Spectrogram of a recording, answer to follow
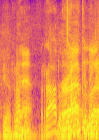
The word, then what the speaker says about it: Radler: But you got to say it like with a purr. Yeah, Radler.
